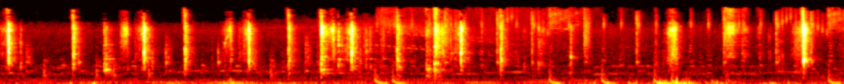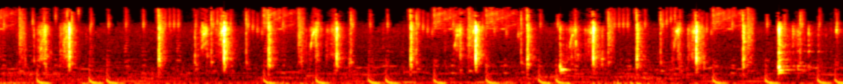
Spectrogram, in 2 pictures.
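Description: Background music over a run of sharp, irregular clicks and snaps: a bungee-powered foam-dart blaster being fired and cocked, its darts striking plastic cups.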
